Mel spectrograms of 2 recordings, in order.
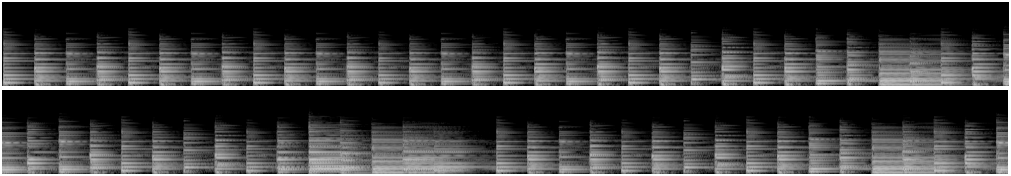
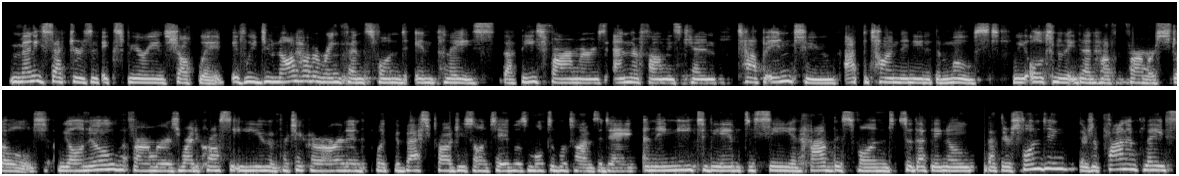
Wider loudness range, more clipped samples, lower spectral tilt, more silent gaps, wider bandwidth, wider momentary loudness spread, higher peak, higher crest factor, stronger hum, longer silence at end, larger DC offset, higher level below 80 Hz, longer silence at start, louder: first, 4 LU vs 1 LU; neither; first, -9 dB/octave vs -5.5 dB/octave; second, none vs 7.31-7.35 s; second, 6.4 kHz vs 8.2 kHz; first, 7 LU vs 4 LU; about the same, -6 dBFS vs -6 dBFS; about the same, 16 dB vs 12 dB; neither; about the same, 0 s vs 0 s; neither; first, -42 dBFS vs -52 dBFS; about the same, 0 s vs 0.1 s; second, -23 LUFS vs -17 LUFS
